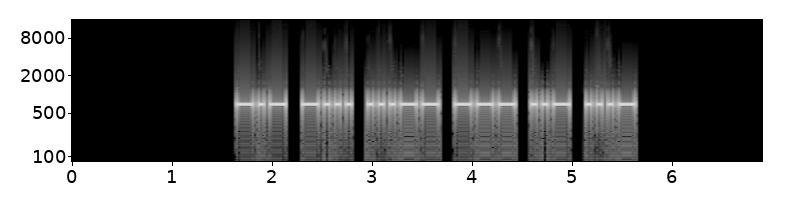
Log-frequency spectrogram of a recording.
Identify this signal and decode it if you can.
Morse code, heard as a keyed tone, about 21 wpm, 700 Hz. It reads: KB3OUV
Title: USA Call Signs - 6 Characters - Repeated 2x - 22wpm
